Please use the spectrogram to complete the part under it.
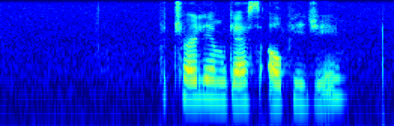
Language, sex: English, female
